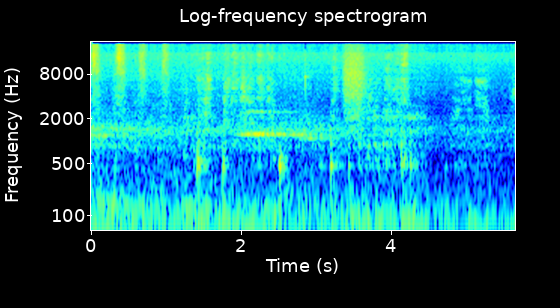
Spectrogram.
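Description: A marker or chalk scratches across a board during a maths lesson on mixture problems, with short strokes and pauses over a steady background hum.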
